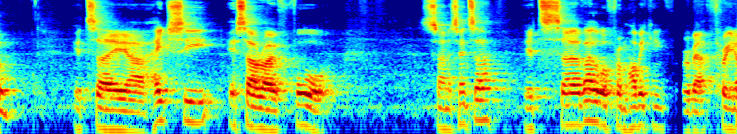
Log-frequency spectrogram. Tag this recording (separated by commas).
Speech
